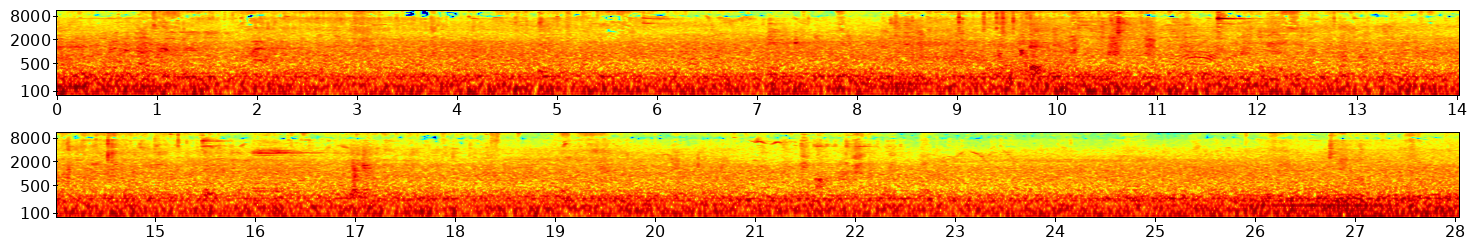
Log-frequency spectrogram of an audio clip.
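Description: Steady low background rumble of outdoor ambience, with faint scattered clicks and a few brief high chirps.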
